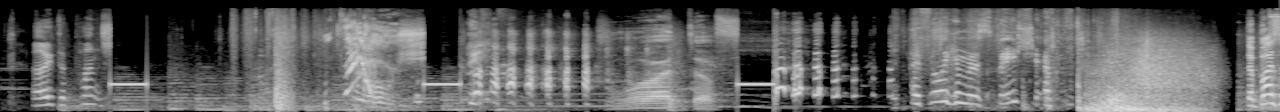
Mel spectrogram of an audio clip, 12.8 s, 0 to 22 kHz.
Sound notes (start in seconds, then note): 3.9 yelling; 4.6 laughing; 7.7 laughing; 11.0 whooshing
